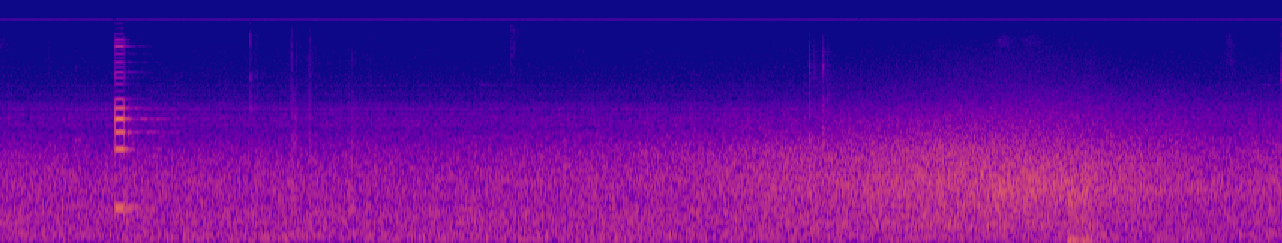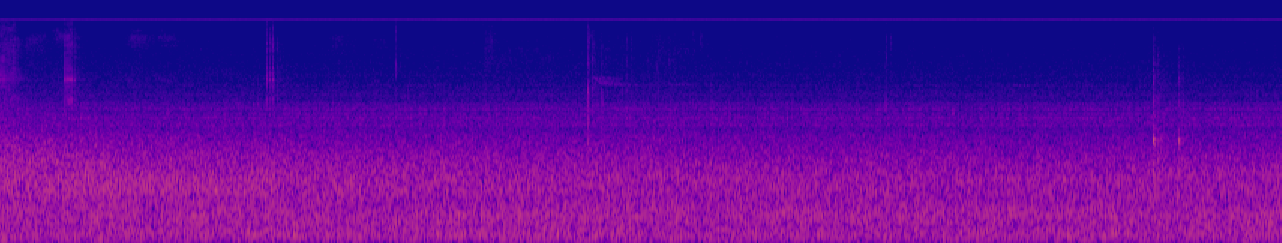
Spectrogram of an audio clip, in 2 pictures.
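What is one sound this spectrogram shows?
A fishing rod and its metal rest click softly.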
